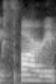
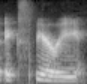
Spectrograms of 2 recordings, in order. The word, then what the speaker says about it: Ikspiari: I always say it wrong. I always want to say Ikspiari because of how it's spelled. To me, it reads Ikspiari, but it's supposed to be called Ikspiari, and it's called Ikspiari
